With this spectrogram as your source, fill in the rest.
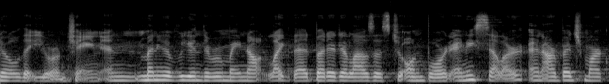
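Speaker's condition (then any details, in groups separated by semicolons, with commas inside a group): No condition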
